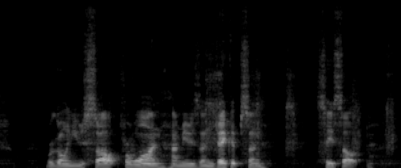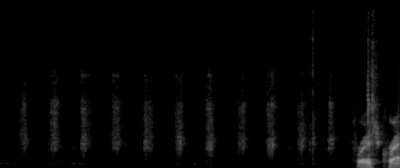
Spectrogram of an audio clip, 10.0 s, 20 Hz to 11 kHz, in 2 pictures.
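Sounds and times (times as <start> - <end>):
salt grinder grinding: 2.4 - 9.5.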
